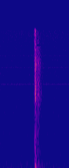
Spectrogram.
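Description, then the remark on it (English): A single crisp finger snap, sharp, with a bright click that fades quickly into silence. “So, can I just snap my fingers and half you all go away?”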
